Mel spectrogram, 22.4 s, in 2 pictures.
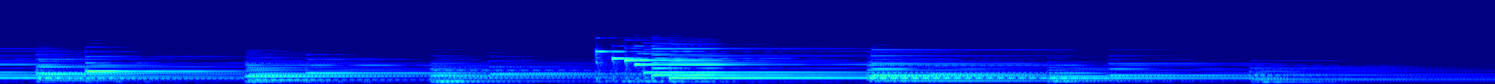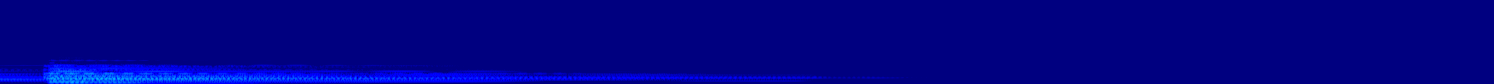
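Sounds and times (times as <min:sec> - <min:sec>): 
solo piano improvisation: 0:00.0 - 0:16.2.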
